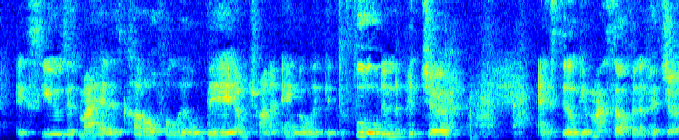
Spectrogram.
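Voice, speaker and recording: Amid noticeable background noise and audible room echo, a woman with a medium pitch speaks at a fairly quick pace. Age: 30s. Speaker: vlogger. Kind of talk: casual vlog chat while eating. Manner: fast.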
